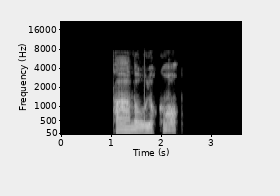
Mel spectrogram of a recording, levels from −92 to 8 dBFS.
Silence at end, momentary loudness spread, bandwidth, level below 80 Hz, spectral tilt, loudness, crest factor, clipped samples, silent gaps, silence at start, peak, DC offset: 1.3 s; 9 LU; 7.6 kHz; -58 dBFS; -6 dB/octave; -20 LUFS; 22 dB; under 0.1%; 1.91-1.95 s; 1.05 s; -2 dBFS; under 0.1%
